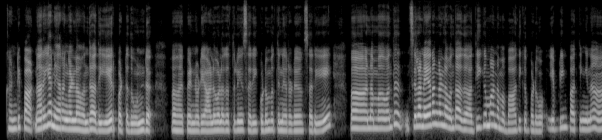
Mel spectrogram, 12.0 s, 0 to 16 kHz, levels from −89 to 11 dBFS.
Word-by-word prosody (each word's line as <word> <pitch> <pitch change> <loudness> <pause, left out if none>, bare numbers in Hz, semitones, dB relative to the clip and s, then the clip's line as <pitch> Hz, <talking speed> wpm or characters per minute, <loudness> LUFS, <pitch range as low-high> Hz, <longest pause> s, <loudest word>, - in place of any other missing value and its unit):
கண்டிப்பா, 220 +2 -1 0.2
நெறைய 245 +8 +3
நேரங்கள்ல 210 -4 +4
வந்து 180 +2 +1
அது 175 -2 0 0.2
ஏற்பட்டது 185 -5 -1
உண்டு. 185 +1 +2 0.5
அ - - +3 0.2
இப்ப 180 - -9
என்னுடைய 170 0 -1
அலுவலகத்துலயும் 180 +1 0
சரி, 170 -2 -1
குடும்பத்தினர் 180 -1 -2
கூடயும் 175 0 -3
சரி, 165 -1 -2 0.7
அ - - +4 0.3
நம்ம 220 0 -1 0.2
வந்து 245 +8 -2 0.3
சில 255 +1 +4
நேரங்கள்ல 295 +1 +4
வந்து 230 +2 -1
அது 200 -2 -1
அதிகமா 275 - -1
நம்ம 215 -5 -3
பாதிக்கப்படுவோம். 175 -2 -5 0.2
எப்டின்னு 235 +4 -6
பாத்தீங்கன்னா, 200 +2 -2
195 Hz, 135 wpm, -20 LUFS, 175-225 Hz, 0.7 s, நேரங்கள்ல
